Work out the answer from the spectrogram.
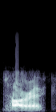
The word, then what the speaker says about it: Tarek: Tarek.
